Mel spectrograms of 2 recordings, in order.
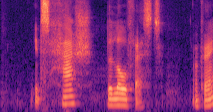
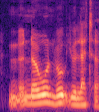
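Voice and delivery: higher, louder, panicked stammer; squealing; 5 semitones higher, 4 dB louder than usual. Acted. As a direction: squeal it out in a scared rush. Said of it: "squealed Vernon".

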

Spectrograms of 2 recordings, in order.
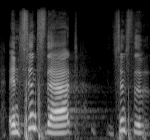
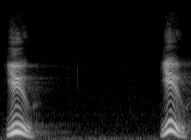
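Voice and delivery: accusing you. Retold or imitated. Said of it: "Don't you love it when somebody says that?".

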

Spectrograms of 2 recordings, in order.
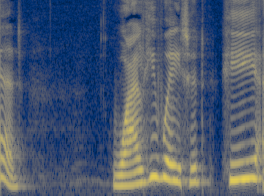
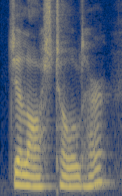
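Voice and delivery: ordinary delivery

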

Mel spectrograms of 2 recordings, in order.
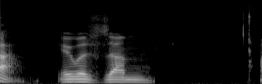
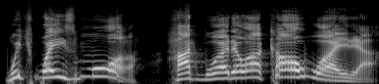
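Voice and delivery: high, drawn-out yell; hammed-up shout; 11 dB louder, slower than usual. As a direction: shout it slowly and very high, full force. Opens with a performed shouted question.

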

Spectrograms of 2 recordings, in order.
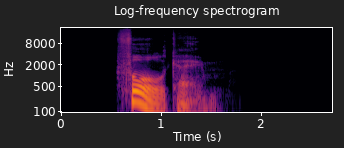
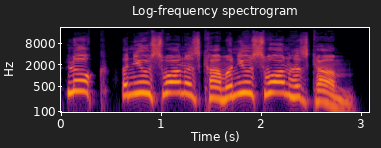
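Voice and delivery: put-on high, loud child's cry; children on the shore spotting the new swan, shouting excitedly; 7 dB louder than usual. A narrator's reading. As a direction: call out like thrilled kids. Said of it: "a group of children cried out".

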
